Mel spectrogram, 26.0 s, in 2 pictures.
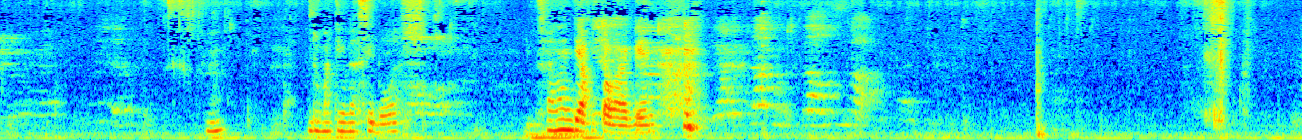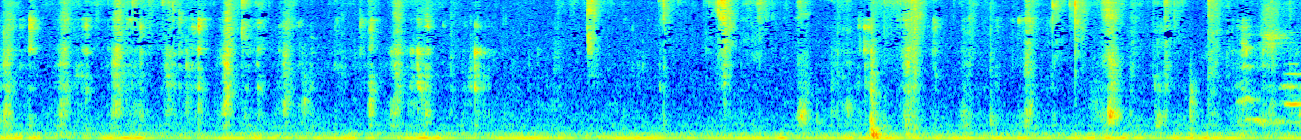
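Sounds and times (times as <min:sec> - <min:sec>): person chewing food: 0:01.6 - 0:03.1, 0:11.8 - 0:25.4.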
